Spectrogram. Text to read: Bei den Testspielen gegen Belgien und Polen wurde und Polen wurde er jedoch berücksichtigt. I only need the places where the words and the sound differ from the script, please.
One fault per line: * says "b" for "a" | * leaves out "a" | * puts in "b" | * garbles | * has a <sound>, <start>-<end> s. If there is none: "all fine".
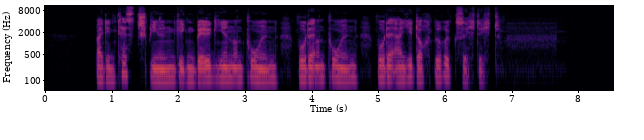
all fine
